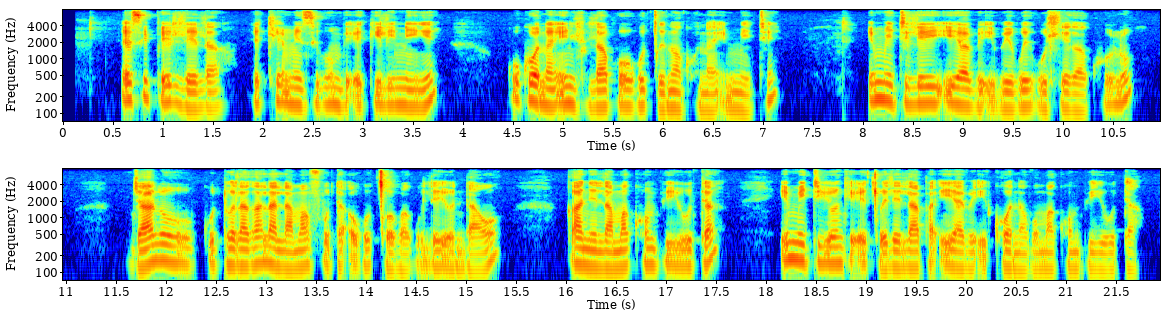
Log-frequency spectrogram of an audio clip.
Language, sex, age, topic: North Ndebele, male, 36-49, health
